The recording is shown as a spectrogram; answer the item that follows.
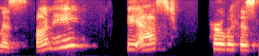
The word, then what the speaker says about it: Unhei: joey your name is unhi he asked her with his eyes open wide oon hey look quickly at mr kim then to joey she nodded slowly yes it's pronounced unhei and it means grace mr kim added joey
